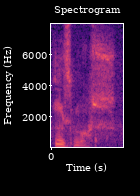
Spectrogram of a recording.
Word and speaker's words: ism: Fijaos que como en inglés decimos los ismos. Ism. Se escribe ISM, pero imaginad que hay una A en medio.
